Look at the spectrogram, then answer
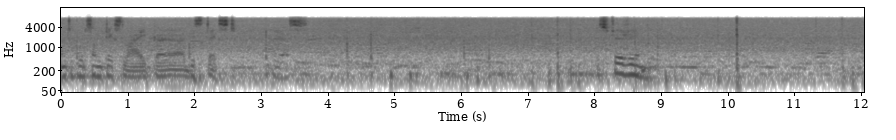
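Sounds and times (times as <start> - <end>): microphone background hiss: 0.0 - 12.0.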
